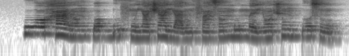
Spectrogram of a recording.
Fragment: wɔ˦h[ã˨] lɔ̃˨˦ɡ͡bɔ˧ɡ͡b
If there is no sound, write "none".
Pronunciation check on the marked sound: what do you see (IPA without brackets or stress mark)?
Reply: ã˦˨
